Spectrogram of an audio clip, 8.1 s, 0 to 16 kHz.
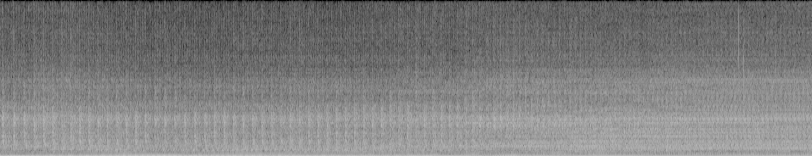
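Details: Dacia Sandero, D4F 1.2 petrol engine, idle then revved: a quick irregular ticking knock that climbs with the revs and settles back, an internal knock. Low oil and a possible spun bearing are suspected, not confirmed.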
